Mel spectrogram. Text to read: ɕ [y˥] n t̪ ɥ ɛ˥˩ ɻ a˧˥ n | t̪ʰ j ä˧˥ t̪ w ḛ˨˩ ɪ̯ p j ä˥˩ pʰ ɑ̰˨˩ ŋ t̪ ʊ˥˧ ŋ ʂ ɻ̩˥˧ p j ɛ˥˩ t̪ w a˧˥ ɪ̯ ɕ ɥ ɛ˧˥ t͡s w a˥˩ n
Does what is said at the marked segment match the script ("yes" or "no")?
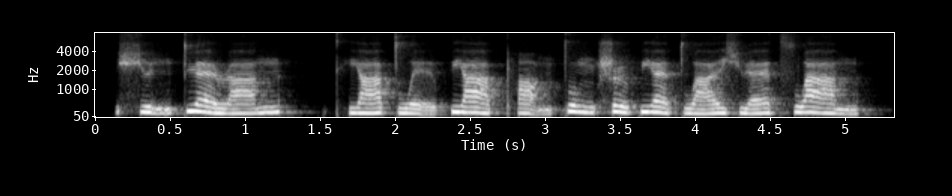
no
